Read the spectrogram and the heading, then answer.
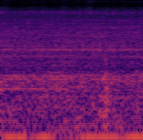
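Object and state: Nothing is struck.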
